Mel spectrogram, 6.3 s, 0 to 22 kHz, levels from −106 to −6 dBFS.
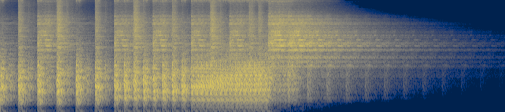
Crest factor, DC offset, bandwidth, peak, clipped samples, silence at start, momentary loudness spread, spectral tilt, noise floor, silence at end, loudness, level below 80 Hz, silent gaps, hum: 18 dB; under 0.1%; over 20 kHz; -4 dBFS; under 0.1%; 0 s; 13 LU; 3.5 dB/octave; -72 dBFS; 1.45 s; -18 LUFS; -68 dBFS; none; none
